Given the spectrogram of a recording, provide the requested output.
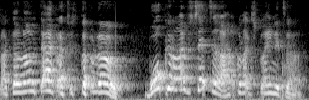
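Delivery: a hint of a bewildered kid's protest; flustered son. Acting out his flustered young son.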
